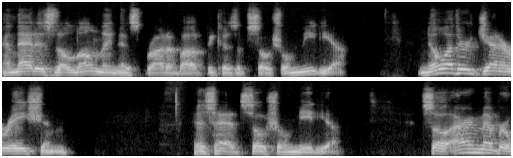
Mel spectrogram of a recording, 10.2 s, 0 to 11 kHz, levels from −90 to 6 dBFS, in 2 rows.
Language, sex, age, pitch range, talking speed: English, male, 60-79, 95-120 Hz, 125 wpm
